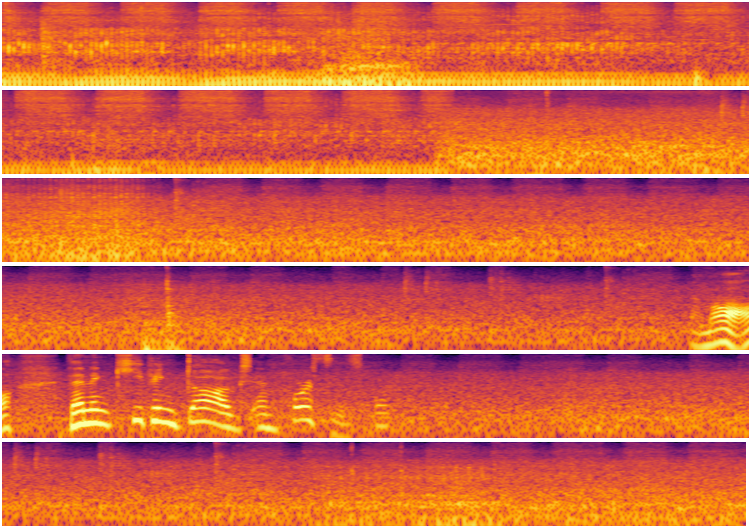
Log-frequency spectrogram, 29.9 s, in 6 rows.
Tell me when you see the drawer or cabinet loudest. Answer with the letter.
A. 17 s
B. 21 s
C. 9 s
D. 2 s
D.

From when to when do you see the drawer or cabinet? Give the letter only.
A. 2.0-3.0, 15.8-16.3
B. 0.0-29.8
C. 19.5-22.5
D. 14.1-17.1
A.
